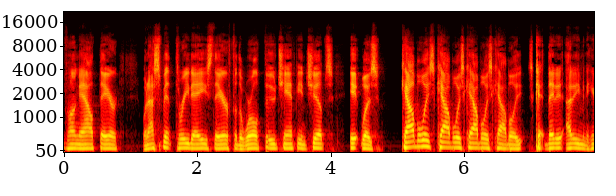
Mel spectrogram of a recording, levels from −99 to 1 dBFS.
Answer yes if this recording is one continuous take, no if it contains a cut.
yes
